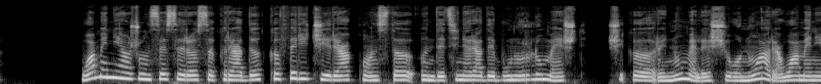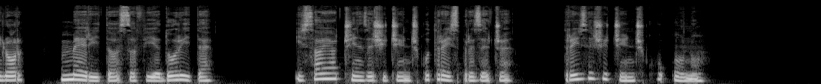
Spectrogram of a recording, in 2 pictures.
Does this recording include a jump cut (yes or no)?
yes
